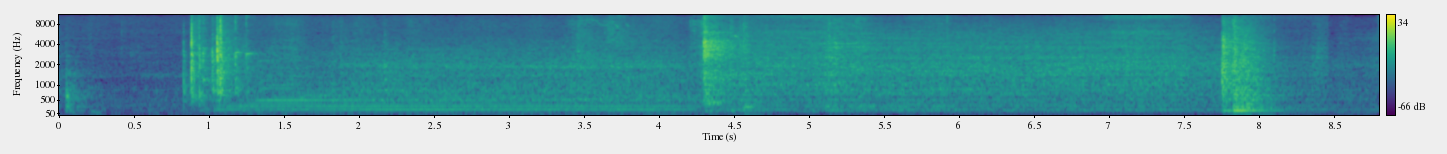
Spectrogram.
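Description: A microwave oven cooks a whole corn cob in its husk on high, giving a steady low hum with a few clunks and door-like knocks near the start, middle and end.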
